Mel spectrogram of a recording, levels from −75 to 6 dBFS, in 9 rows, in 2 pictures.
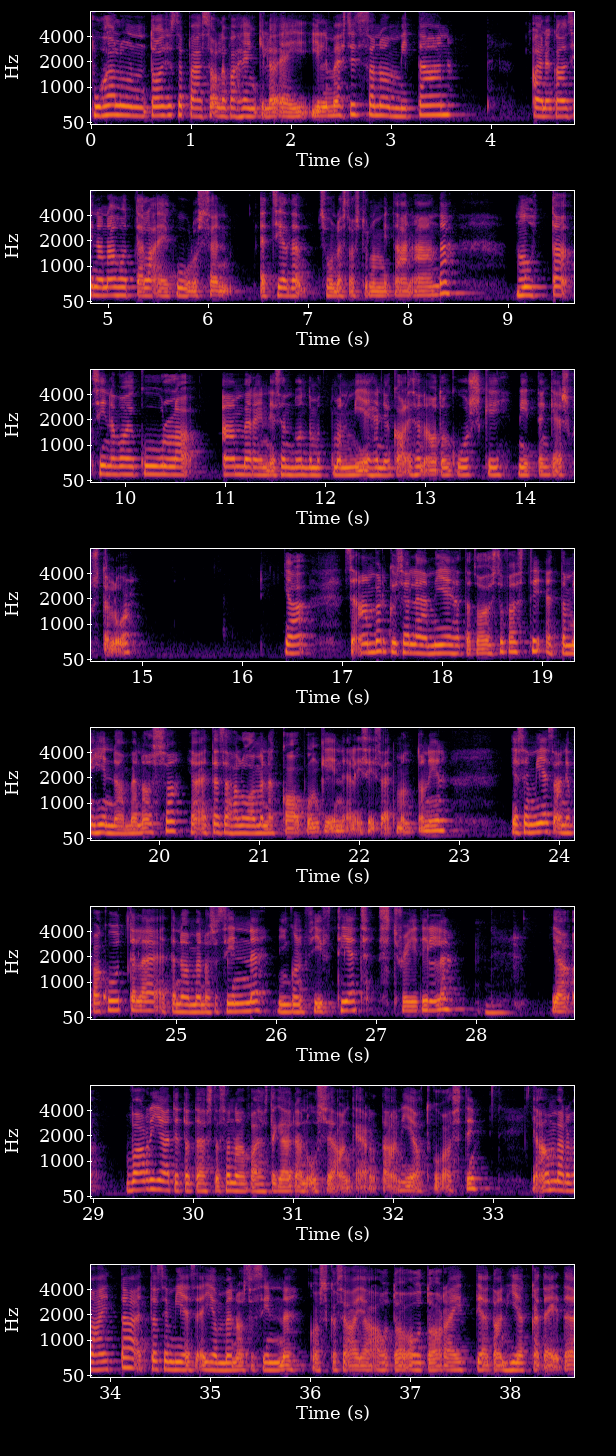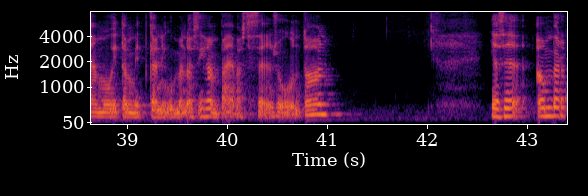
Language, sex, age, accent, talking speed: Finnish, female, 20-39, native, 150 wpm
